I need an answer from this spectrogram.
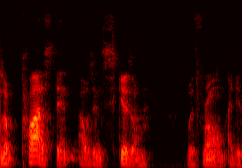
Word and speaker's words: schism: definition of each so schism or some people pronounce this ism but i'm from jersey so i'm going to say schism is the refusal of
